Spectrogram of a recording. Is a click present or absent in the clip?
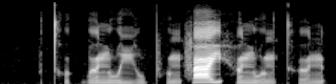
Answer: absent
